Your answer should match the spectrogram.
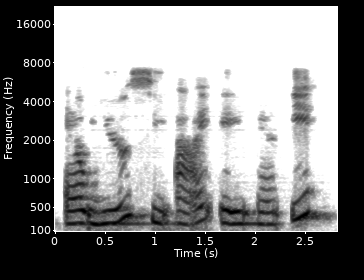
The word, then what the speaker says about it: Luciane: This Luciane, I know that is a little bit hard to pronounce. So it's Luciane. Luciane.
